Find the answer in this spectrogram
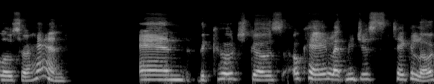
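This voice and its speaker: The speaker is a woman with a Danish accent. She talks at a moderate pace in a fairly high pitch. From Denmark. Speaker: health tech CEO. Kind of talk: interview. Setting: video call.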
